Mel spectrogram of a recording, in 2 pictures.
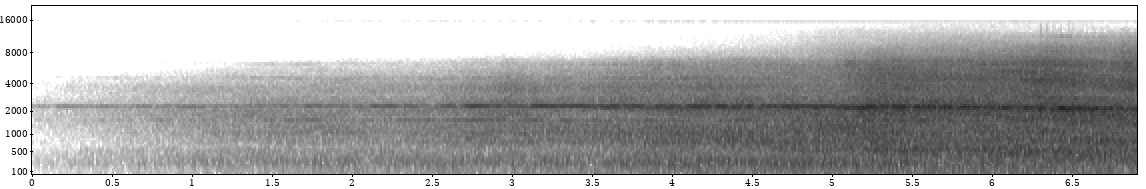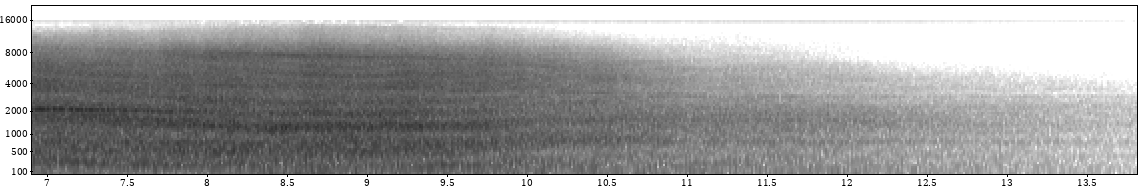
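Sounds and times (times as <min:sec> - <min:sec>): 
commercial jet plane passing low: 0:00.9 - 0:13.2.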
